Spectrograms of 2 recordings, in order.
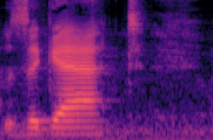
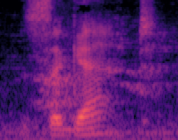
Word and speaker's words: Zagat: We bought Zagat. By the way, I learned this when I joined the infatuation. It's pronounced Zagat. – Yeah, it's Zagat.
